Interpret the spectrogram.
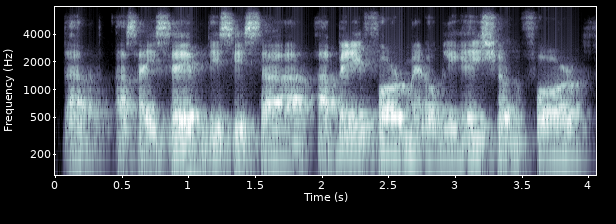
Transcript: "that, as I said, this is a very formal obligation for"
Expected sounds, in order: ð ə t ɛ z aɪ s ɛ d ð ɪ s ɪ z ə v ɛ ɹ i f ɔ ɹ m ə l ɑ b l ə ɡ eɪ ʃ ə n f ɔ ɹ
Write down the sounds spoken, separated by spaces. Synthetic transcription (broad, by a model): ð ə t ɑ s aɪ s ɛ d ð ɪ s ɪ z ə b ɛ ɹ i f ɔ ɹ m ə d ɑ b l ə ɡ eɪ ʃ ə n f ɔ ɹ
